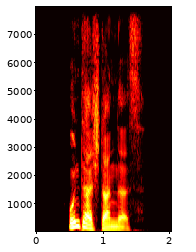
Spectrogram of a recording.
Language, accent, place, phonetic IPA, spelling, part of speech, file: German, Germany, Berlin, [ˈʊntɐˌʃtandəs], Unterstandes, noun, De-Unterstandes.ogg
- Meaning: genitive singular of Unterstand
